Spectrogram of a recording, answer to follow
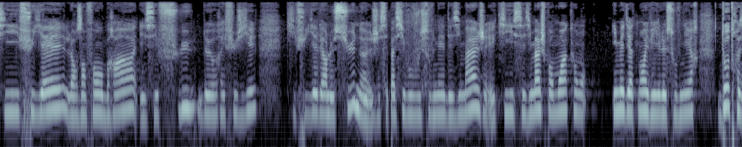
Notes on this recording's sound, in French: au Théâtre de Mâcon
